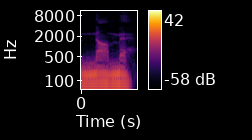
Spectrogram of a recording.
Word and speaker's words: name: The word name was once pronounced closer to na-meh.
